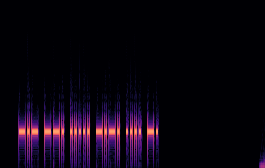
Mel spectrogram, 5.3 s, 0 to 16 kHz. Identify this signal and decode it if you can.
Morse code, heard as a keyed tone, about 28 wpm, 700 Hz. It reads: KG5CHN
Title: USA Call Signs - 6 Characters - Repeated 3x - 28wpm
